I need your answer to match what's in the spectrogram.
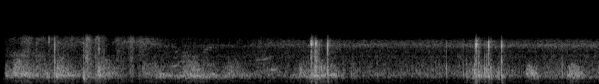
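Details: Hissing Doppler noise broken by sharp knocks and swishes from fetal kicking at 14–15 weeks, third pregnancy; fetal movement on Doppler.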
